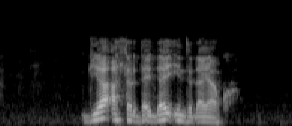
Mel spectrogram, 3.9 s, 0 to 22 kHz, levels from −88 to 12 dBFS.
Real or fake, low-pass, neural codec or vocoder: fake; 7.2 kHz; codec, 16 kHz, 16 kbps, FunCodec, trained on LibriTTS, 50 frames a second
